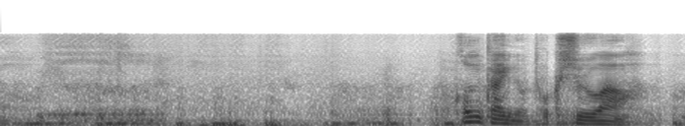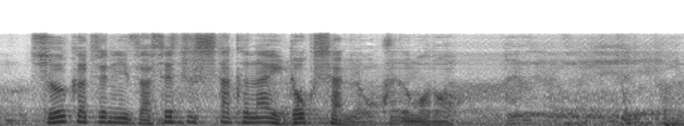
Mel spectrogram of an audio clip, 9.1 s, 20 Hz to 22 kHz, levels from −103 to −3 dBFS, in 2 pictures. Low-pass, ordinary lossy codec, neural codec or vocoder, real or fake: 7.2 kHz; none; codec, 16 kHz, 1 kbps, FunCodec, trained on Chinese and English, 50 frames a second; fake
